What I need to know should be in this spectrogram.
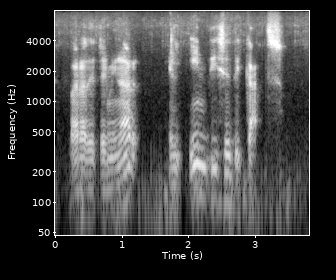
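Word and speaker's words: Katz: determinar el índice de cats. CATS se escribe K A T Z.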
